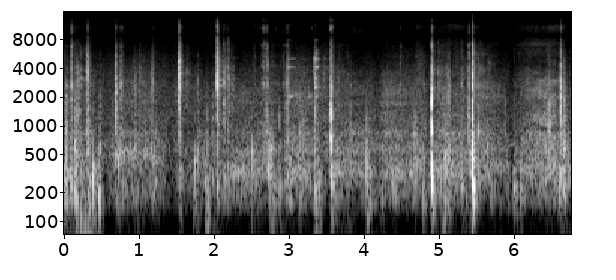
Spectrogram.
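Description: A hiker climbing a rocky boulder slope: irregular sharp clicks and knocks of boots and gear striking rock, over the rustle of movement, with two louder knocks near the end.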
